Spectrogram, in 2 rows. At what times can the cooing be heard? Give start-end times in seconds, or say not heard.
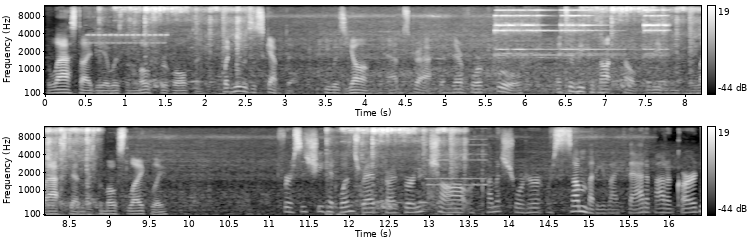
0.7-2.7, 6.5-8.9, 11.7-13.5.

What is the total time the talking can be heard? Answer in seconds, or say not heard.
15 s.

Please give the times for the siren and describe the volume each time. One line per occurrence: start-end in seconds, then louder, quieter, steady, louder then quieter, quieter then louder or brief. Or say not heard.
not heard.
